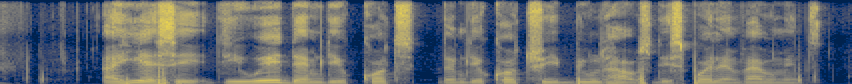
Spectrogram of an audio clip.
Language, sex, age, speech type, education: Nigerian Pidgin, male, 30-45, spontaneous, tertiary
